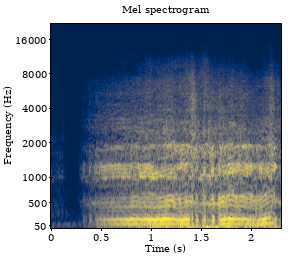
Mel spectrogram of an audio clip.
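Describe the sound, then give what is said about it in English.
Several dirt bike engines rev loudly along East Tamaki Road in Ōtara, a sustained high-pitched whine that rises and falls in pitch with the throttle and fills the whole recording without any talking. “noise from the swarms of dirt bikes hooning along East Tamaki Road reverberates around their concrete-walled shop”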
